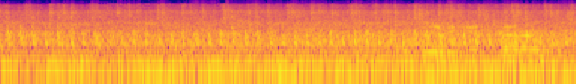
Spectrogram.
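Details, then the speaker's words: Parked Ford Ranchero, engine running cold with AC on while charging four cans of refrigerant into a remanufactured compressor: an uneven chattering rattle rides over the idle. Noisy AC compressor, cause unclear. "The pump's pretty noisy. It was a remand, so we'll see."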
